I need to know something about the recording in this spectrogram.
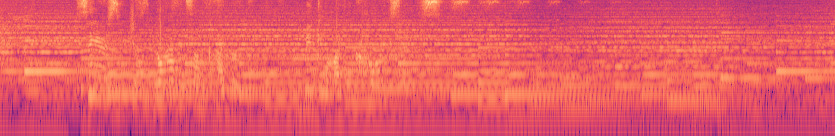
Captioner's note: voice echo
